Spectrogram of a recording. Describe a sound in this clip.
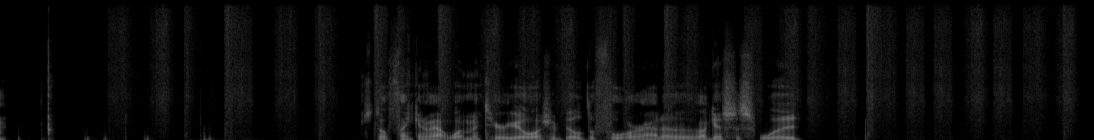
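Footsteps thud steadily on grass.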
